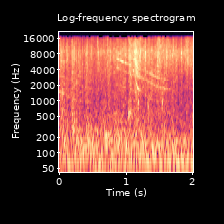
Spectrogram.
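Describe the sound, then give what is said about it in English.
A hut burning with ammunition exploding in the flames makes a dense, continuous low roar. Crackling texture is woven through it and stays steady and loud throughout, with no separate bursts standing out. “He runs back to the others on the rock above the camp and they watch the hut burn. The ammo explodes in the flames.”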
